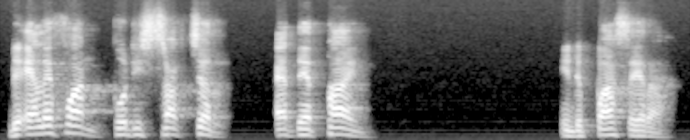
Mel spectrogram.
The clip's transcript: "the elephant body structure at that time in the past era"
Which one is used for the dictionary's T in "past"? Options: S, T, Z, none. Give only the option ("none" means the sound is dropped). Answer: none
